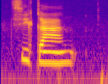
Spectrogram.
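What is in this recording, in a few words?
"jì gāan", between, Cantonese; 之間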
